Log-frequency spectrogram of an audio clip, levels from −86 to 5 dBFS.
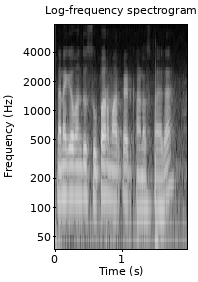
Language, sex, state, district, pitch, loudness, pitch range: Kannada, male, Karnataka, Bangalore, 125 Hz, -18 LUFS, 115-135 Hz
